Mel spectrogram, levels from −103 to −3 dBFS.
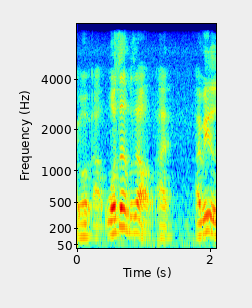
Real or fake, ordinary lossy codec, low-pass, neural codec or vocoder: real; AAC, 48 kbps; 7.2 kHz; none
